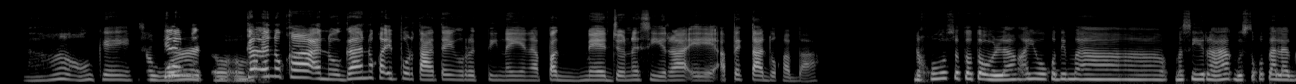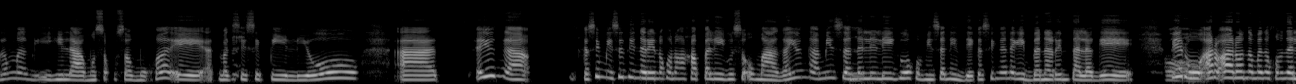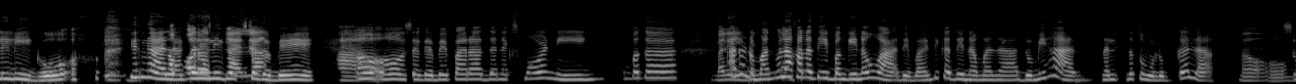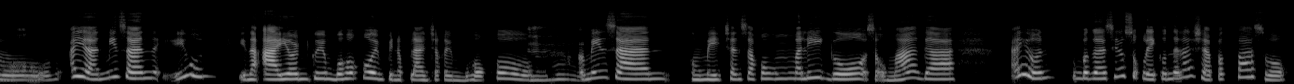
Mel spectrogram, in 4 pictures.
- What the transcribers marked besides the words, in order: chuckle
- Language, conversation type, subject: Filipino, podcast, Puwede mo bang ikuwento ang paborito mong munting ritwal tuwing umaga?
